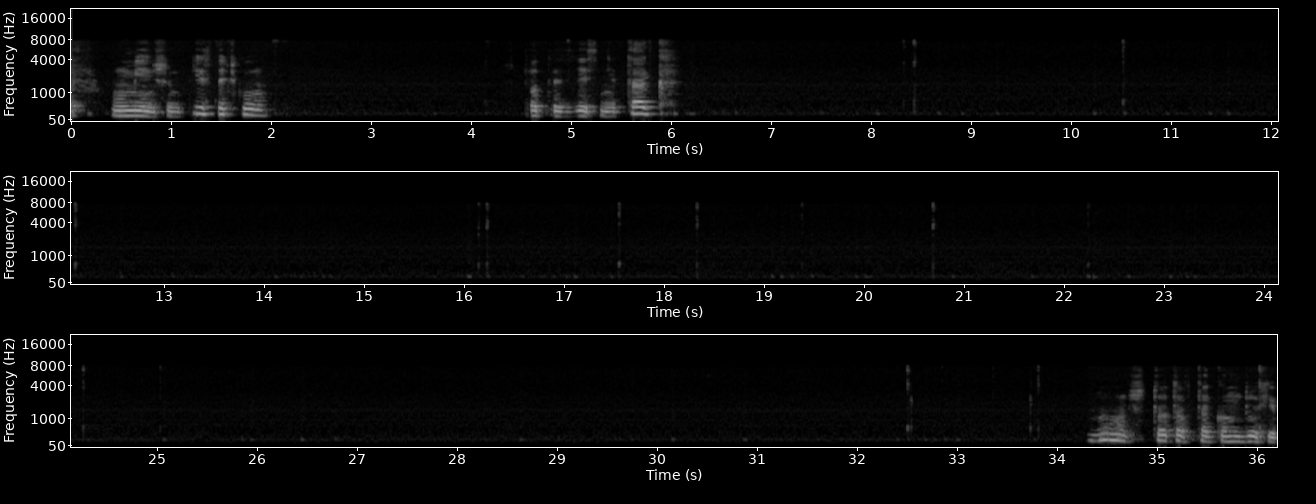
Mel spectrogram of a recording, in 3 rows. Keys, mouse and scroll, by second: 0.5 f, 2.3 click, 5.1 middle click, 5.1-5.5 scroll down 1, 10.1 click, 11.2 click, 16.3 click, 17.6 click, 33.0 middle click, 35.0 click.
